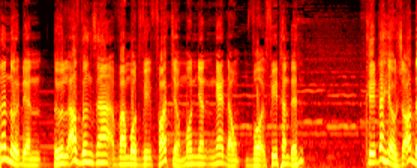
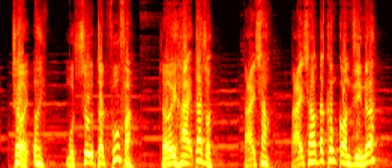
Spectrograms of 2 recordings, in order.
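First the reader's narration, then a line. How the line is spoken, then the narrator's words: Anguished scream. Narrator (Vietnamese): chàng hét lên, giọng chàng thật là thê thảm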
